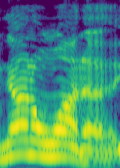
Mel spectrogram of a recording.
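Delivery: high whiny mock refusal; childish high no, I don't wanna; petulant mumbly refusal. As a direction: brush it off like a sulky emperor. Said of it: "And he's like".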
